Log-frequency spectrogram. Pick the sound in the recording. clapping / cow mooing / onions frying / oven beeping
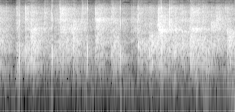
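clapping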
